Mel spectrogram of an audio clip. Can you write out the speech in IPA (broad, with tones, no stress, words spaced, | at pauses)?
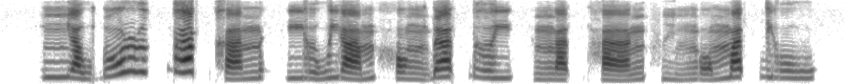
ɲa˨˩wɗɔ˧˥ɹə˦˥k̚ɣa˦˥k̚ xa˧˥n | jə˨˩˦wja˨˩˦m hɔ˨˩ŋɗa˦˥t̚ɣə˧j | ŋa˨˩t̚haː˨˩˦ŋfi˨˩ ŋɔ˨˩˨ma˦˥t̚ jo˧w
